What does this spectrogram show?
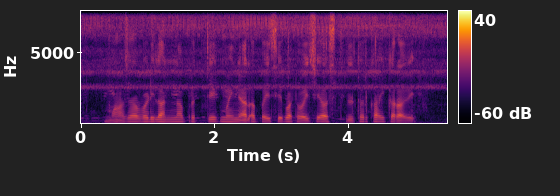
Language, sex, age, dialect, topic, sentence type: Marathi, male, 18-24, Standard Marathi, banking, question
